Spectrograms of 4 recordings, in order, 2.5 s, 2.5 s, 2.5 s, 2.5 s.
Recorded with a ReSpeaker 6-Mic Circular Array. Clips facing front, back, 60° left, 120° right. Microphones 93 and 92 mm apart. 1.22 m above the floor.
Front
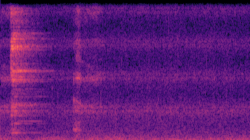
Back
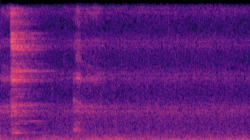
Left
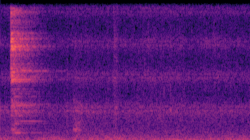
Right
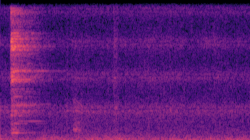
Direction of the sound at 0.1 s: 80° right.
